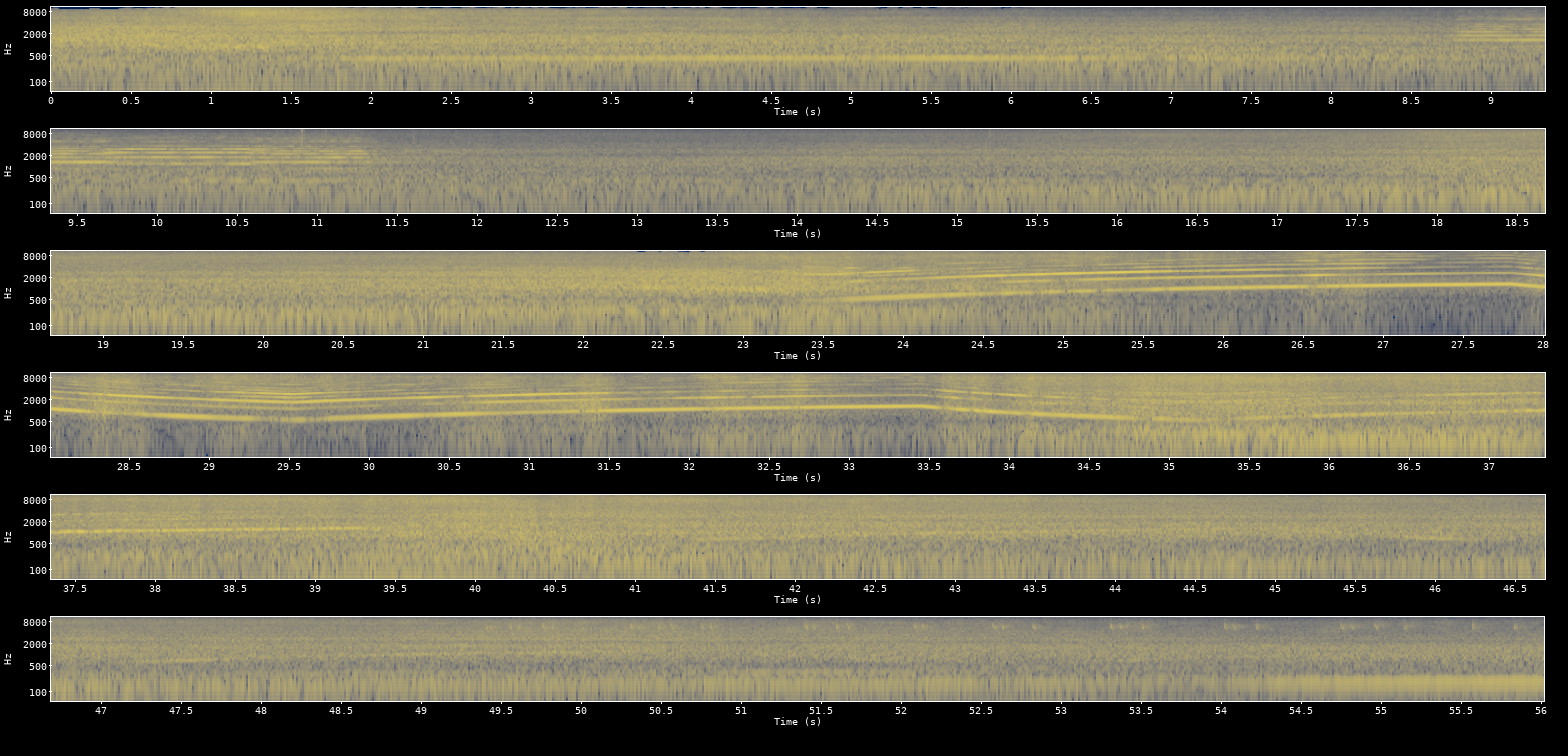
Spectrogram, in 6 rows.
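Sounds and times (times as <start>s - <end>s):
diesel engine passing: 0.0s - 8.8s, 11.4s - 56.0s
wailing siren: 0.0s - 11.6s, 20.3s - 52.4s.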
